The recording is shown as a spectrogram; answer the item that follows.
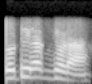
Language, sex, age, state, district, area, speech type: Bengali, female, 45-60, West Bengal, Uttar Dinajpur, urban, conversation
